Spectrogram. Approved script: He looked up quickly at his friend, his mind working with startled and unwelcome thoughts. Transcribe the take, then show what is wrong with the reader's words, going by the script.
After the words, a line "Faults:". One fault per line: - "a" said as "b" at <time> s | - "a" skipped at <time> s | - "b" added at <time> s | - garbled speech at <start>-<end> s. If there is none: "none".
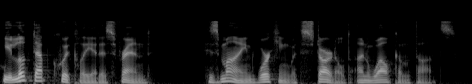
He looked up quickly at his friend, his mind working with startled unwelcome thoughts.
Faults:
- "and" skipped at 3.5 s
